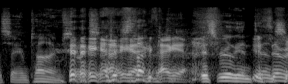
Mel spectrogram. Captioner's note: laughter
